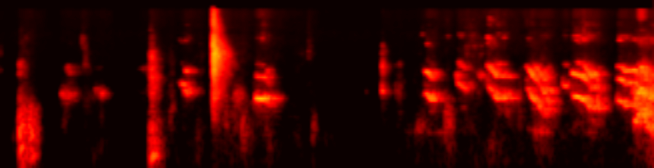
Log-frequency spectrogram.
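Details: Cavalier King Charles Spaniel puppies of Daisy's litter, four weeks old, kept in an indoor pen. A few soft knocks give way to a rapid run of high, falling whimpers and thin whines that grow louder and more continuous.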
